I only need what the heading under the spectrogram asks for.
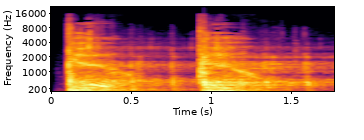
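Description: A gavel bangs twice, about a second apart: two loud, sharp wooden knocks, each with a brief ringing tail. No one speaks.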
